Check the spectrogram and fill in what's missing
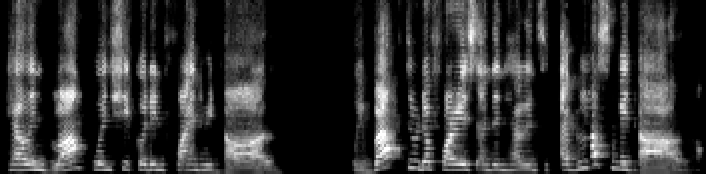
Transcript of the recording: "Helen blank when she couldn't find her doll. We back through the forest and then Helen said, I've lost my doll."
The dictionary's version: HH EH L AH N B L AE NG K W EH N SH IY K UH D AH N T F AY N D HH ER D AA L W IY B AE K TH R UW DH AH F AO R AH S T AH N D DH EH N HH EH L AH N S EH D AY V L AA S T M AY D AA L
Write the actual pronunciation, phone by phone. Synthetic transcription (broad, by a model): HH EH L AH N B L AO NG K W EH N SH IY K UH D AH N T F AY N D HH ER D AA L W IY B AE K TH R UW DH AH F AO R AH S T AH N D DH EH N HH EH L AH N S EH D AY B L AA S M AY D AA L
